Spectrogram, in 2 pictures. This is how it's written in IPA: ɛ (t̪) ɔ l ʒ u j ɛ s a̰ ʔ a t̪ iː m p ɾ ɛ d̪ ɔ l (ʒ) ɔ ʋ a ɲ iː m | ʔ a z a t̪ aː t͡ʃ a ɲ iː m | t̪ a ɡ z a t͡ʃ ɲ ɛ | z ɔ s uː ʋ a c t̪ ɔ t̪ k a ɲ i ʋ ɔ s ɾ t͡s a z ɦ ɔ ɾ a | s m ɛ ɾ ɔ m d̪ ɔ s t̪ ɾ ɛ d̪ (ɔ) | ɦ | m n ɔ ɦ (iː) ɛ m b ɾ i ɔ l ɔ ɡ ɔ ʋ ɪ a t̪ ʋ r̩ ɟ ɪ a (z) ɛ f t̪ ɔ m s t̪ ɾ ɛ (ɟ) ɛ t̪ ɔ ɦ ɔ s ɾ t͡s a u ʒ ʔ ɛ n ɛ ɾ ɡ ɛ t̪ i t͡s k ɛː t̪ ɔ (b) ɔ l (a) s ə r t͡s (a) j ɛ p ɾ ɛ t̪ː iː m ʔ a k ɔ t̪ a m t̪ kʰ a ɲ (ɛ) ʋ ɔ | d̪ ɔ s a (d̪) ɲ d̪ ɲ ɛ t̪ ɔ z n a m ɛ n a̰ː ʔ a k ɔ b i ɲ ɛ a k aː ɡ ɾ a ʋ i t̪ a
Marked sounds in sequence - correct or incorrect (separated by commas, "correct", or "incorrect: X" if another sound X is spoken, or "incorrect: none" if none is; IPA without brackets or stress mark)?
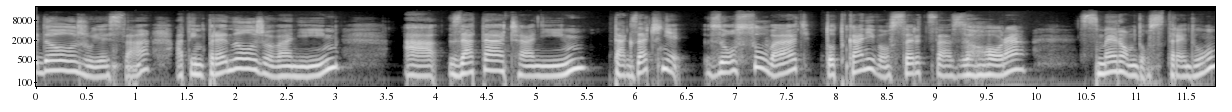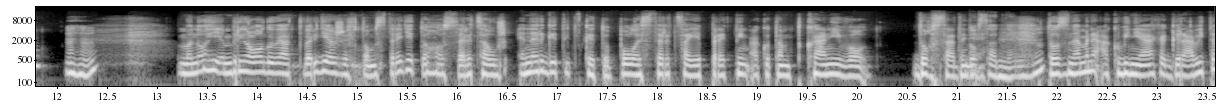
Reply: incorrect: d̪, correct, incorrect: u, correct, incorrect: ʒ, correct, incorrect: p, incorrect: ɛ, correct, incorrect: i, correct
